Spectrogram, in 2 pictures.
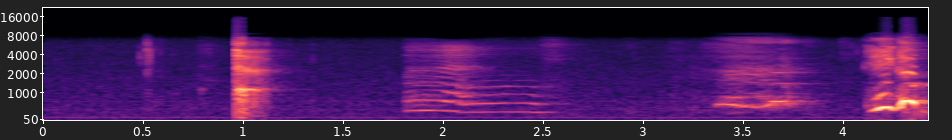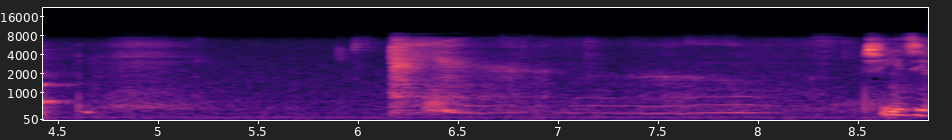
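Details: Young child babbling, recorded on an Android phone, broken by about three sudden, sharp gulping catches in the breath: hiccups.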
